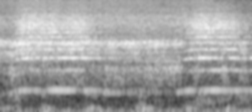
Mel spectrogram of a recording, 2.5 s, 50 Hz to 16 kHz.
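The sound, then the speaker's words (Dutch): Whistle of a small model steam locomotive about 20 cm long: a sustained, piercing steam-whistle tone over constant hissing, its lowest note dropping out briefly midway before returning. “Klinkt als een flinke stoomtrein, niet? Nou, schijn bedriegt. Ik kan hem namelijk niet alleen horen, maar ook zien. En ik schat hem zo'n 20 centimeter lang.”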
